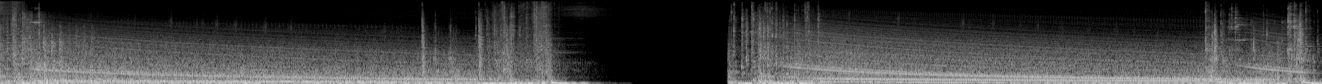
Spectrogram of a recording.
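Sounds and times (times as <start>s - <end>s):
switch turning on and off: 0.1s - 5.1s, 7.8s - 13.1s.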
